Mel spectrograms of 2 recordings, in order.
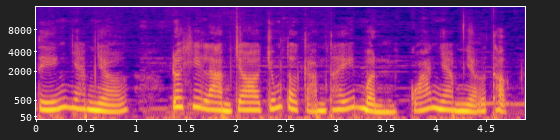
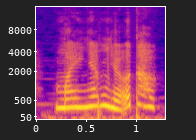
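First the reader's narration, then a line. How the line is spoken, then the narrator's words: Shouting. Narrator (Vietnamese): Phi Phi hét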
